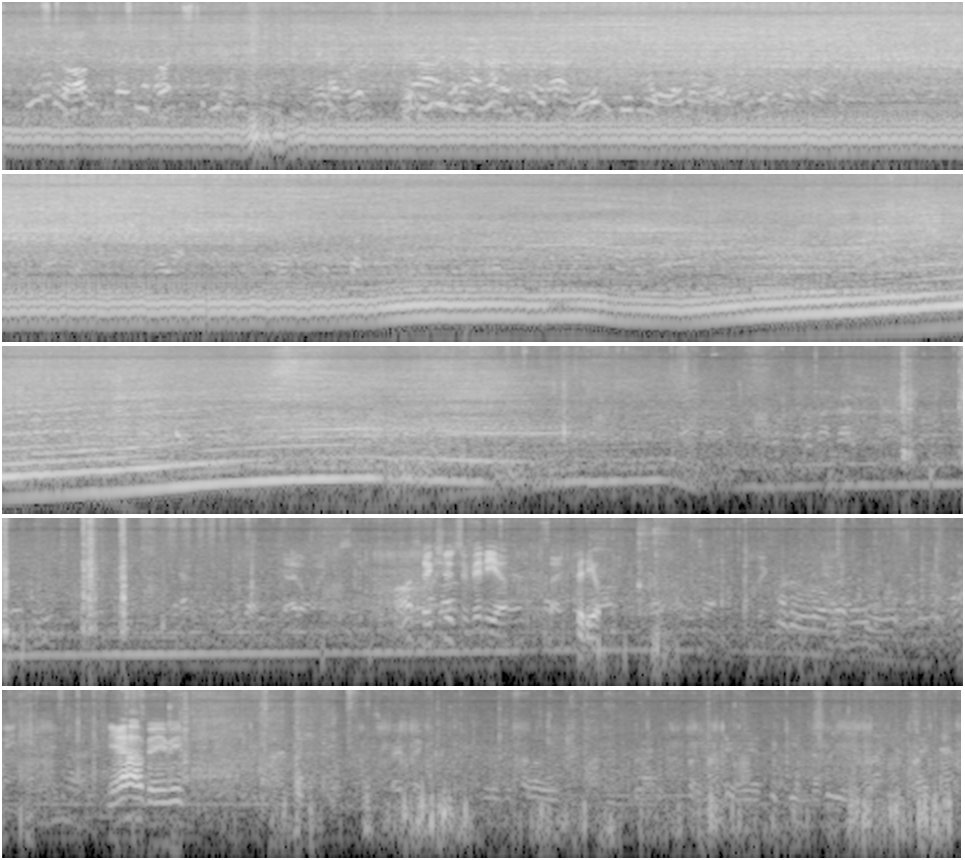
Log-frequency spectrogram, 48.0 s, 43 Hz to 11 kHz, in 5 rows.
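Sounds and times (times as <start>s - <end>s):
motorcycle accelerating away: 0.0s - 48.0s
motorcycle engines idling: 0.0s - 48.0s.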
